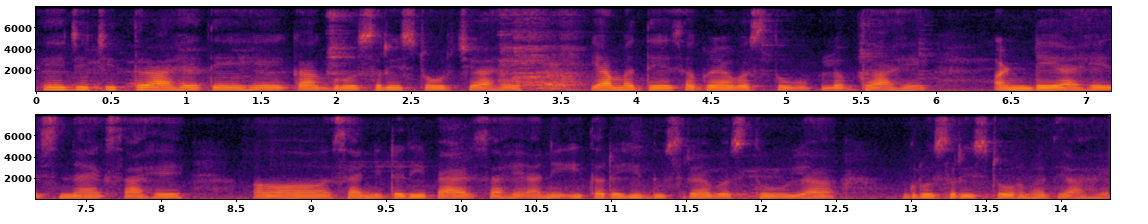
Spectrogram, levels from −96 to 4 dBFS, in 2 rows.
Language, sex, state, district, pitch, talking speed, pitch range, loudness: Marathi, female, Maharashtra, Pune, 175 Hz, 140 wpm, 170-180 Hz, -27 LUFS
